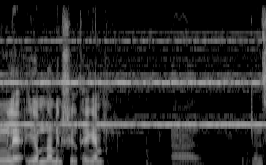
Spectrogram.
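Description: A man talking, with a brief pause broken by a drawn-out voiced sound in the middle. A faint, steady, high-pitched whine runs behind the voice.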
